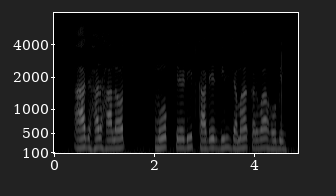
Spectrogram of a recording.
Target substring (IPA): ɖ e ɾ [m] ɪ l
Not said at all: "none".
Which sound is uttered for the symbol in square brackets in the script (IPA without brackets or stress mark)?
b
